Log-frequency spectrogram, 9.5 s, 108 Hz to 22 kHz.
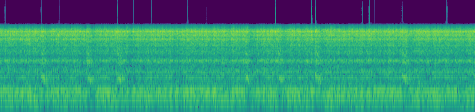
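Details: New Grizzly G0513X2B band saw running; harsh hissing whir with a faint, slightly uneven repeating tick, motor getting very hot, too hot to hold a hand on, while the cover stays cool; abnormal running noise.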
